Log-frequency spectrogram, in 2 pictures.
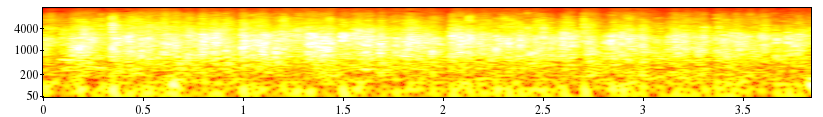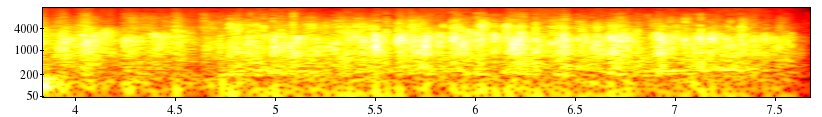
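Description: Sustained applause from a live audience, a dense wash of many hands clapping at once, loud and steady for several seconds before easing slightly near the end.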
